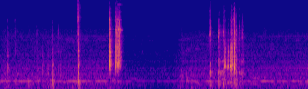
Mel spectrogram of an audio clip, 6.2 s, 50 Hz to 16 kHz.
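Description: Metallic clicks and clatter as the CPU heatsink of an HP BL460c G6 server blade is unscrewed with a Torx driver and lifted off, in two louder bursts about two seconds in and about four and a half seconds in.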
